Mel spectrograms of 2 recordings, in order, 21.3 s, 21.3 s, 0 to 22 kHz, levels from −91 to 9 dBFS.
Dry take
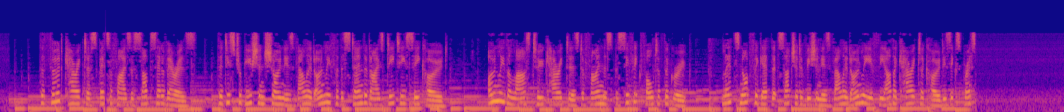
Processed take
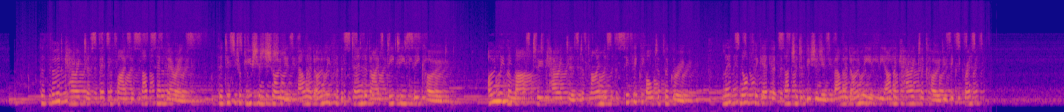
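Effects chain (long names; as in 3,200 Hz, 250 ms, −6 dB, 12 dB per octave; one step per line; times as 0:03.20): in parallel at −0.5 dB: downward compressor 6 to 1, threshold −32 dBFS, peak gain reduction 15.5 dB
on the sum: Chebyshev high-pass with heavy ripple 220 Hz, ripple 6 dB
feedback echo at a low word length 148 ms, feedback 35%, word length 7 bits, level −5.5 dB
level −3 dB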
